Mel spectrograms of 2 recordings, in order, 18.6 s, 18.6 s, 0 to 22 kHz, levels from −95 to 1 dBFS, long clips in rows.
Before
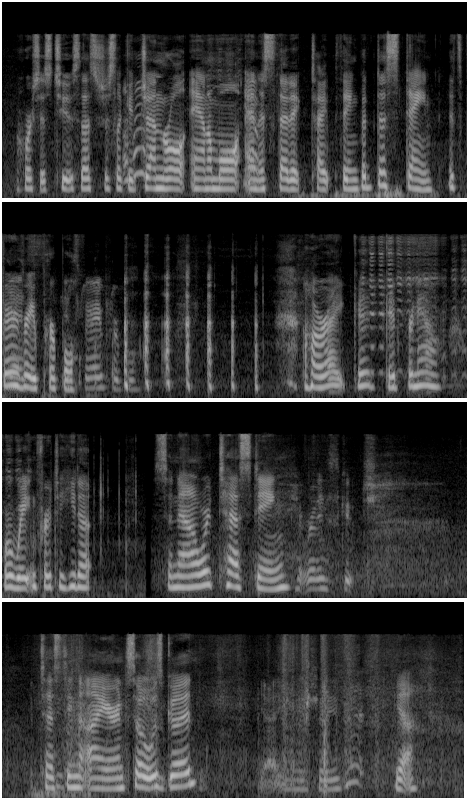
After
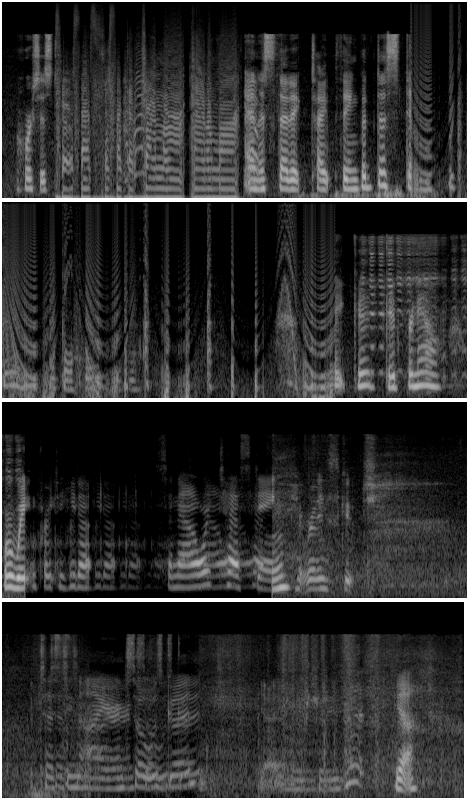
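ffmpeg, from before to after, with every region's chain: -filter_complex "[0:a]asettb=1/sr,asplit=3[a][b][c];[a]atrim=end=0.534[d];[b]atrim=start=0.53:end=2.42,asetpts=PTS-STARTPTS,afade=t=in:d=0.004:c=qsin,afade=t=out:st=1.886:d=0.004:c=qsin,highshelf=f=5.3k:g=-9.5,aeval=exprs='abs(val(0))':c=same,acrossover=split=680|6500[e][f][g];[e]acompressor=threshold=-44dB:ratio=4[h];[f]acompressor=threshold=-43dB:ratio=4[i];[g]acompressor=threshold=-59dB:ratio=4[j];[h][i][j]amix=inputs=3:normalize=0[k];[c]atrim=start=2.416[l];[d][k]acrossfade=d=0.004:c1=hsin:c2=qsin[m];[m][l]acrossfade=d=0.004:c1=qsin:c2=hsin,asettb=1/sr,asplit=3[n][o][p];[n]atrim=end=4.084[q];[o]atrim=start=4.08:end=7.98,asetpts=PTS-STARTPTS,afade=t=in:d=0.004:c=qsin,afade=t=out:st=3.896:d=0.004:c=qsin,acompressor=threshold=-40dB:ratio=8:attack=3.2:release=140:knee=1:detection=peak,acrusher=samples=37:mix=1:aa=0.000001:lfo=1:lforange=59.2:lforate=1.4[r];[p]atrim=start=7.976[s];[q][r]acrossfade=d=0.004:c1=hsin:c2=qsin[t];[t][s]acrossfade=d=0.004:c1=qsin:c2=hsin,asettb=1/sr,asplit=3[u][v][w];[u]atrim=end=9.524[x];[v]atrim=start=9.52:end=12,asetpts=PTS-STARTPTS,afade=t=in:d=0.004:c=qsin,afade=t=out:st=2.476:d=0.004:c=qsin,asplit=3[y][z][aa];[y]bandpass=f=730:t=q:w=8,volume=0dB[ab];[z]bandpass=f=1.09k:t=q:w=8,volume=-6dB[ac];[aa]bandpass=f=2.44k:t=q:w=8,volume=-9dB[ad];[ab][ac][ad]amix=inputs=3:normalize=0,bandreject=f=6k:w=22,aecho=1:1:253|506|759:0.224|0.0761|0.0259,atrim=end_sample=109368[ae];[w]atrim=start=11.996[af];[x][ae]acrossfade=d=0.004:c1=hsin:c2=qsin[ag];[ag][af]acrossfade=d=0.004:c1=qsin:c2=hsin,asettb=1/sr,asplit=3[ah][ai][aj];[ah]atrim=end=13.134[ak];[ai]atrim=start=13.13:end=17.37,asetpts=PTS-STARTPTS,afade=t=in:d=0.004:c=qsin,afade=t=out:st=4.236:d=0.004:c=qsin,bandreject=f=760:w=8.3,acompressor=threshold=-45dB:ratio=8:attack=3.2:release=140:knee=1:detection=peak,aecho=1:1:100:0.447,atrim=end_sample=186984[al];[aj]atrim=start=17.366[am];[ak][al]acrossfade=d=0.004:c1=hsin:c2=qsin[an];[an][am]acrossfade=d=0.004:c1=qsin:c2=hsin"

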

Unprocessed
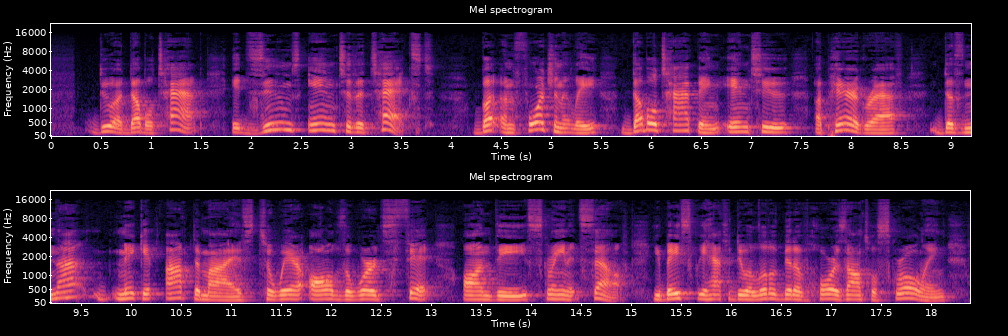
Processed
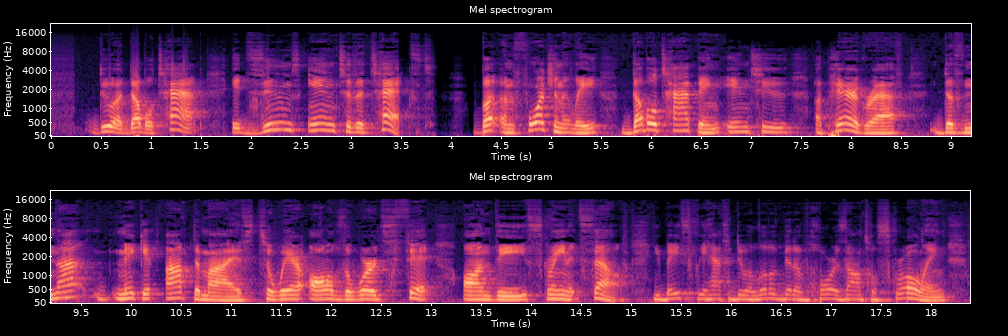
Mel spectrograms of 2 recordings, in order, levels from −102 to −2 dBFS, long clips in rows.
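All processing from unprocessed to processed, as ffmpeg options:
-filter_complex "[0:a]asettb=1/sr,asplit=3[a][b][c];[a]atrim=end=0.534[d];[b]atrim=start=0.53:end=2.69,asetpts=PTS-STARTPTS,afade=t=in:d=0.004:c=qsin,afade=t=out:st=2.156:d=0.004:c=qsin,highshelf=f=8.4k:g=-8,asoftclip=type=hard:threshold=-15dB[e];[c]atrim=start=2.686[f];[d][e]acrossfade=d=0.004:c1=hsin:c2=qsin[g];[g][f]acrossfade=d=0.004:c1=qsin:c2=hsin,asettb=1/sr,asplit=3[h][i][j];[h]atrim=end=3.484[k];[i]atrim=start=3.48:end=4.32,asetpts=PTS-STARTPTS,afade=t=in:d=0.004:c=qsin,afade=t=out:st=0.836:d=0.004:c=qsin,agate=range=-33dB:threshold=-53dB:ratio=3:release=100:detection=peak,highshelf=f=8.2k:g=-11,acompressor=threshold=-47dB:ratio=8:attack=3.2:release=140:knee=1:detection=peak[l];[j]atrim=start=4.316[m];[k][l]acrossfade=d=0.004:c1=hsin:c2=qsin[n];[n][m]acrossfade=d=0.004:c1=qsin:c2=hsin,asettb=1/sr,asplit=3[o][p][q];[o]atrim=end=6.764[r];[p]atrim=start=6.76:end=7.88,asetpts=PTS-STARTPTS,afade=t=in:d=0.004:c=qsin,afade=t=out:st=1.116:d=0.004:c=qsin,acrossover=split=220|4600[s][t][u];[s]acompressor=threshold=-34dB:ratio=4[v];[t]acompressor=threshold=-31dB:ratio=4[w];[u]acompressor=threshold=-51dB:ratio=4[x];[v][w][x]amix=inputs=3:normalize=0,lowpass=f=8.2k:w=0.5412,lowpass=f=8.2k:w=1.3066[y];[q]atrim=start=7.876[z];[r][y]acrossfade=d=0.004:c1=hsin:c2=qsin[aa];[aa][z]acrossfade=d=0.004:c1=qsin:c2=hsin,asettb=1/sr,asplit=3[ab][ac][ad];[ab]atrim=end=14.834[ae];[ac]atrim=start=14.83:end=17.77,asetpts=PTS-STARTPTS,afade=t=in:d=0.004:c=qsin,afade=t=out:st=2.936:d=0.004:c=qsin,equalizer=f=130:w=4.5:g=13,acompressor=threshold=-36dB:ratio=2.5:attack=3.2:release=140:knee=1:detection=peak[af];[ad]atrim=start=17.766[ag];[ae][af]acrossfade=d=0.004:c1=hsin:c2=qsin[ah];[ah][ag]acrossfade=d=0.004:c1=qsin:c2=hsin,acrossover=split=4800[ai][aj];[aj]acompressor=threshold=-57dB:ratio=4:attack=1:release=60[ak];[ai][ak]amix=inputs=2:normalize=0,asubboost=boost=8:cutoff=88,volume=5.5dB"

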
